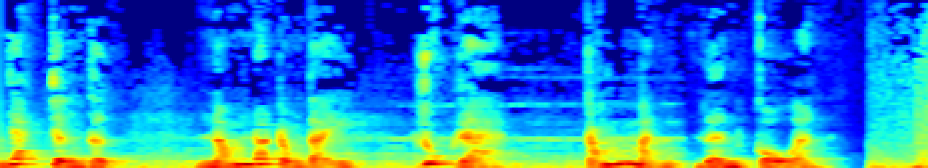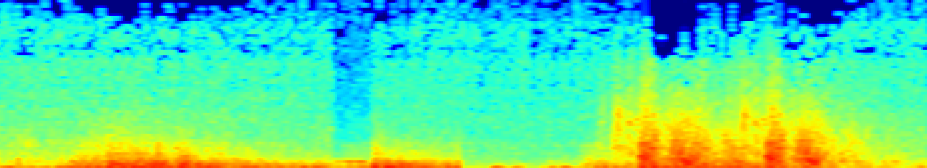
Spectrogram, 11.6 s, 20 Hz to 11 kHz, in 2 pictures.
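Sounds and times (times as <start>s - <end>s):
speech: 0.0s - 5.2s
deep thunder rumbling: 5.4s - 11.5s
heavy rain pouring during a night thunderstorm: 5.4s - 11.5s.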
